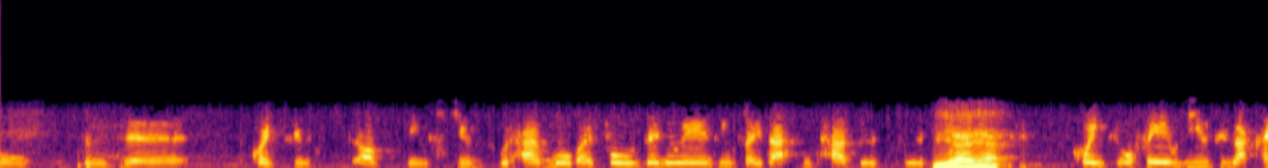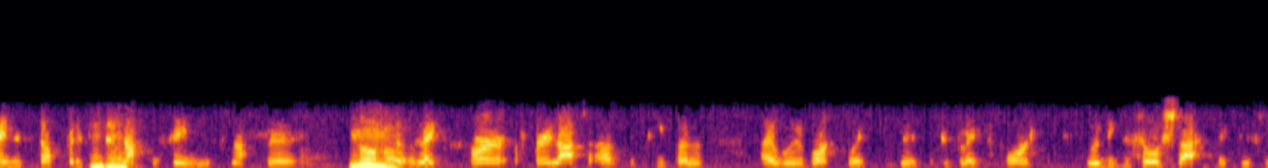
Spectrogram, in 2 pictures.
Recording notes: All my conversations are taken in the form of recorded phone calls and no editing of any kind takes place.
